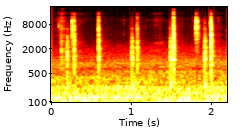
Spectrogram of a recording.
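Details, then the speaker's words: 1998 Subaru Legacy Outback with a knock returning after rod bearings were replaced, engine off and opened up: rod rocked by hand gives loose, irregular metallic clicks and clunks; excessive rod bearing clearance, engine considered toast. "this one wasn't knocking before well that doesn't sound good that doesn't sound good"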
